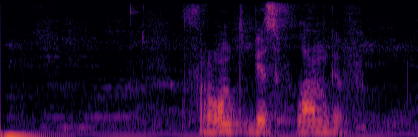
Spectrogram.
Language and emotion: Russian, neutral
